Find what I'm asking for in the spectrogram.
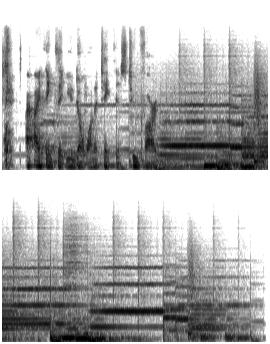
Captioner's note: laughs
